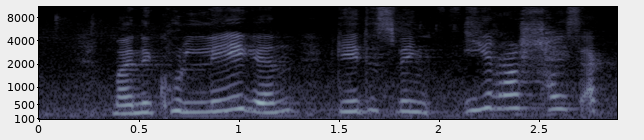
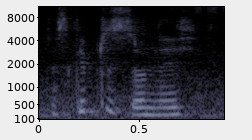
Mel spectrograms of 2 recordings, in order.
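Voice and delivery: normal talking voice

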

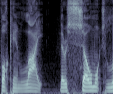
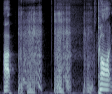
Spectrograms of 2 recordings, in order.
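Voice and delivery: ordinary talk, nothing marked

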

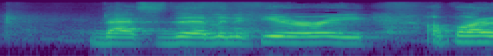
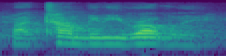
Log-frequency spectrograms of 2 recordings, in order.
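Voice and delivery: normal talking voice

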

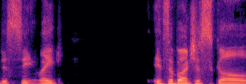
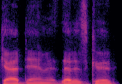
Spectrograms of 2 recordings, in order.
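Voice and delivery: usual speaking voice

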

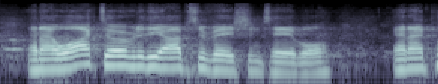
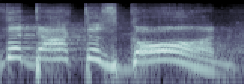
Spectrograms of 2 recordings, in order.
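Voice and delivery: mock shout; 8 semitones higher, much slower than usual. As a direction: yell it in exasperation. Batman shouting at him.

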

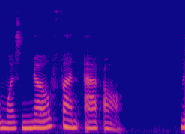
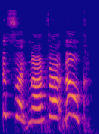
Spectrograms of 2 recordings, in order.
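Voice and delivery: high, loud explanation; eager shout; 6 dB louder than usual. A narrator's reading. Boy justifying his quiz answer, eager shout. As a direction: keep shouting your answer, pleased with it. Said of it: "I shouted".

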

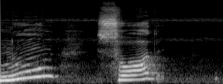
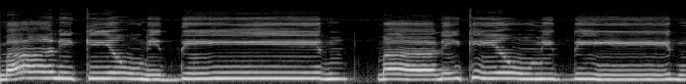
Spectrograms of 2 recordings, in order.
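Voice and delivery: slow, higher melodic chanting of the verse; Quran recitation; 4 semitones higher, much slower than usual. Shown as a demonstration. Teacher recites the whole verse for students, slow melodic chant. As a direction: draw each word out in a sung recitation tone. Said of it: "তাহলে পুরো আয়াতটি কেমন হবে?".

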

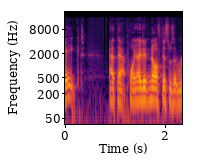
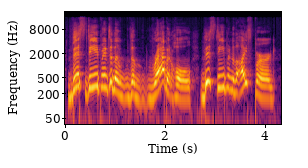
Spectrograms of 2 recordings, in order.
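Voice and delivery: excited; 6 semitones higher, 7 dB louder than usual. Real, not acted. Excited about deep lore find.

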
